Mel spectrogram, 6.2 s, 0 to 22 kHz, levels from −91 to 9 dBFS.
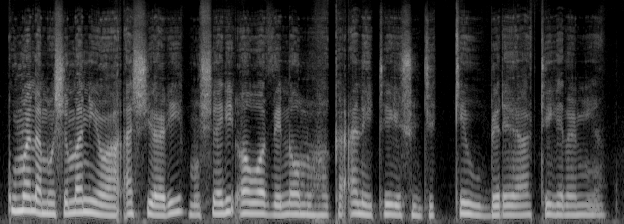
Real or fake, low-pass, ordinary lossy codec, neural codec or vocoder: fake; none; none; codec, 44.1 kHz, 1.7 kbps, Pupu-Codec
